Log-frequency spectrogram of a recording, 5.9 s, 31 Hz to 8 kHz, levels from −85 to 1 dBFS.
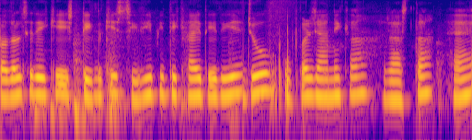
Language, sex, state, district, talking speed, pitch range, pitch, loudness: Hindi, male, Bihar, Araria, 180 wpm, 175-190 Hz, 180 Hz, -17 LUFS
